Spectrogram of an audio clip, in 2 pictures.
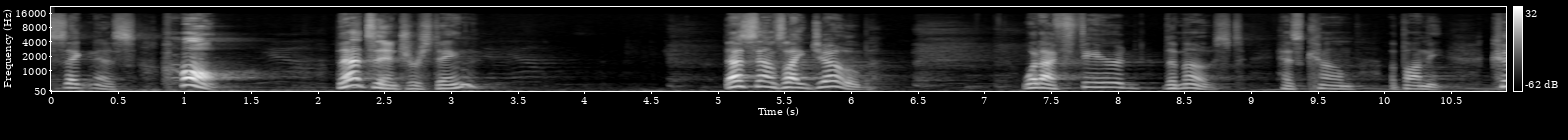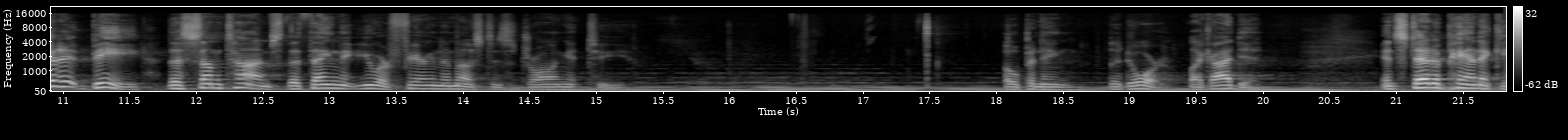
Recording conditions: large echoing room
